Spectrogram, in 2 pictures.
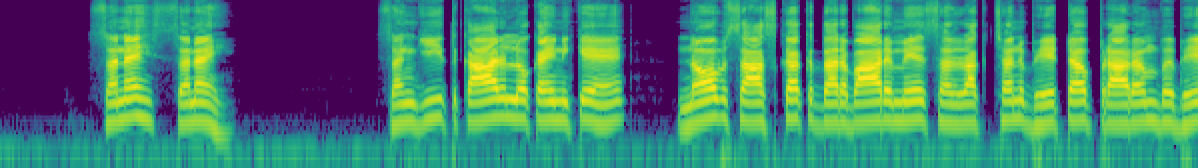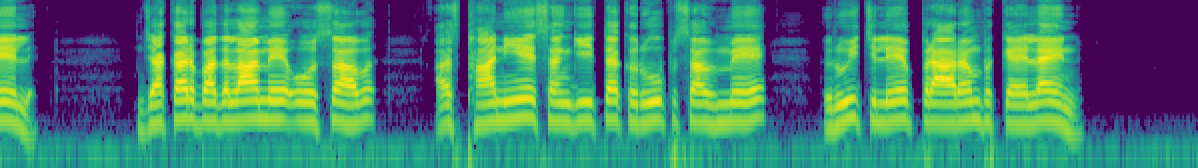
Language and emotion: Maithili, neutral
